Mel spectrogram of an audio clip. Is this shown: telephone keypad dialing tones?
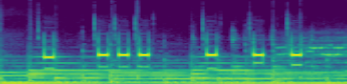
yes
